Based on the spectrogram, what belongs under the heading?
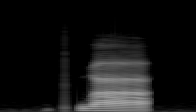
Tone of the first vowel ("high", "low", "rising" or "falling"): falling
